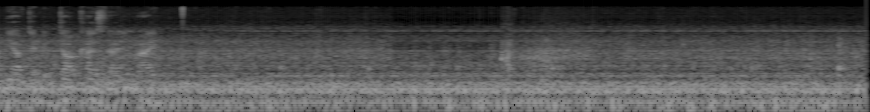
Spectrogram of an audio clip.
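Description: A washing machine hums and rumbles steadily as its drum turns.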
